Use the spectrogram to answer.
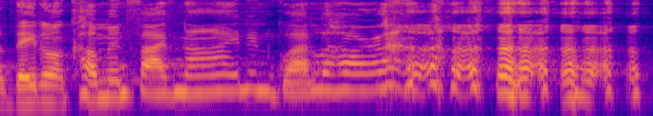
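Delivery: high, loud, laughing drawn-out delivery; real laughter bubbling through the words. Real, not acted. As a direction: crack up while saying it slowly. Laughing at own height joke.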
